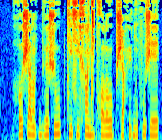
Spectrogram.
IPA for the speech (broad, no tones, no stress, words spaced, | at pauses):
hoʃelˠĩp bʱø ʃuːptʲæsʲe xɑ̃dʲøpxo lˠuːp ʃɑhyɡũ fuʃe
